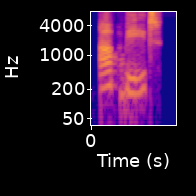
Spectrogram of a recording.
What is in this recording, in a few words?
"upbeat", Indian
